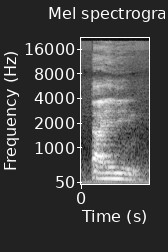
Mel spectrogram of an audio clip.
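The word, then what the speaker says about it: ptyalin: दूसरा है टाइलिन, जिसको क्या है? जिसकी स्पेलिंग स्टार्ट टी से नहीं टी से होगी।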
